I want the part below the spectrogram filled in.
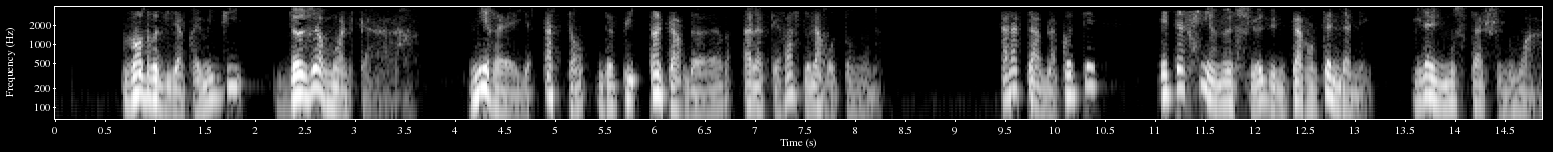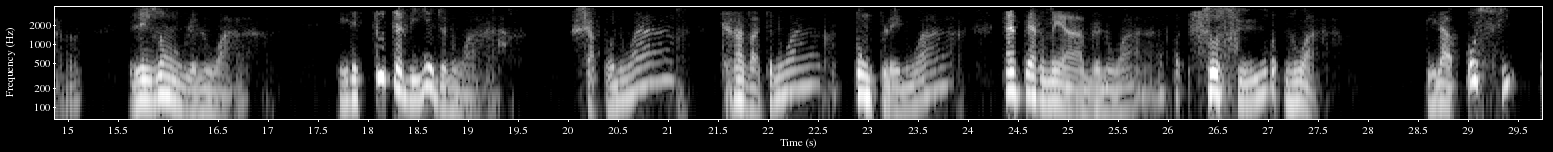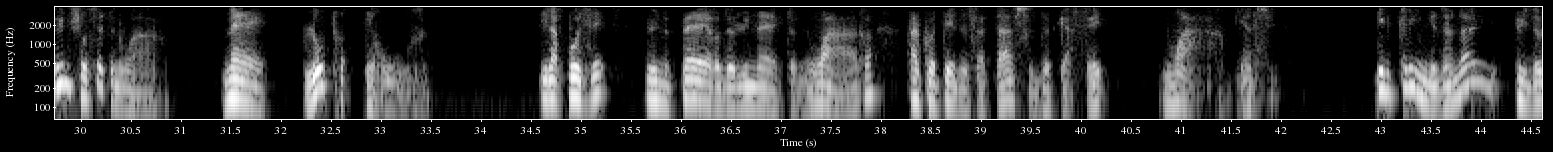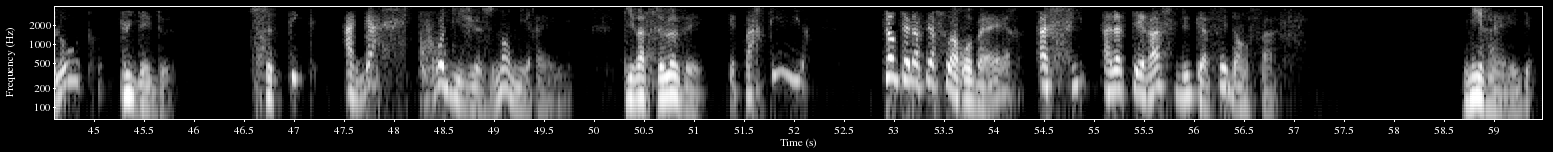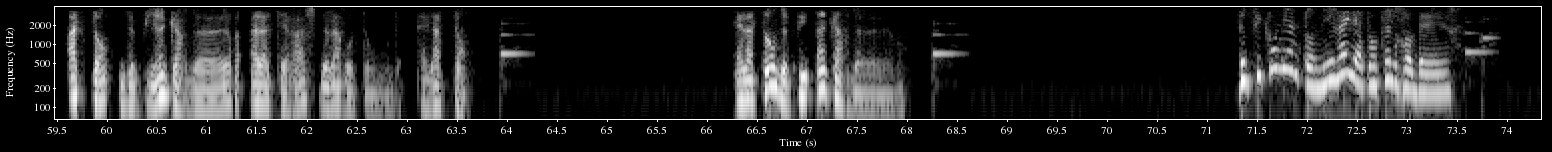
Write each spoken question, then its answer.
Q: Depuis combien de temps Mireille attend-elle Robert?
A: Depuis un quart d'heure.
